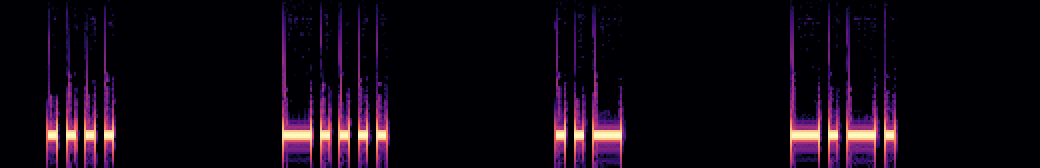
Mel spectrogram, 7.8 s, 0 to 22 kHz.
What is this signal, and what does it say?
Morse code, heard as a keyed tone, about 17 wpm, spaced as for 6 wpm, 700 Hz. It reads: H6UC
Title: USA Call Signs - 6x Character Spacing - 17wpm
